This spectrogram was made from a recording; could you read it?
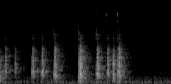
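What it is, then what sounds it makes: Pen nib scratching on paper. A steel dip pen nib scratches dense hatching lines across a flat paper sketchbook page. Eight short, dry scratching strokes come in quick bursts, centered in the midrange with brief bright edges, then fade to a quiet hiss.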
